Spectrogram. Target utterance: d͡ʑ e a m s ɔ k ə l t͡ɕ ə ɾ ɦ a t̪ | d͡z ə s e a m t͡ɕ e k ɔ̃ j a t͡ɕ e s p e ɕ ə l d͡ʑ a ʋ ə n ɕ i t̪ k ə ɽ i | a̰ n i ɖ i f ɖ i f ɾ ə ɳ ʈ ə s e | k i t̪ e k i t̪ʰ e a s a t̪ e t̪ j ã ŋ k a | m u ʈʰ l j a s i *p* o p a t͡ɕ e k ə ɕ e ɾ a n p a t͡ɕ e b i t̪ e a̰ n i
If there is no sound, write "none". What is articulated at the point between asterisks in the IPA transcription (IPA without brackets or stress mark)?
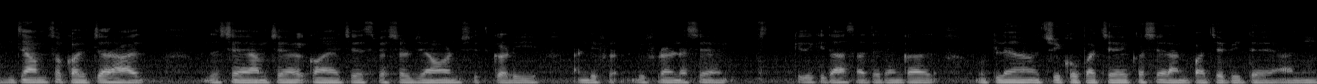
k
